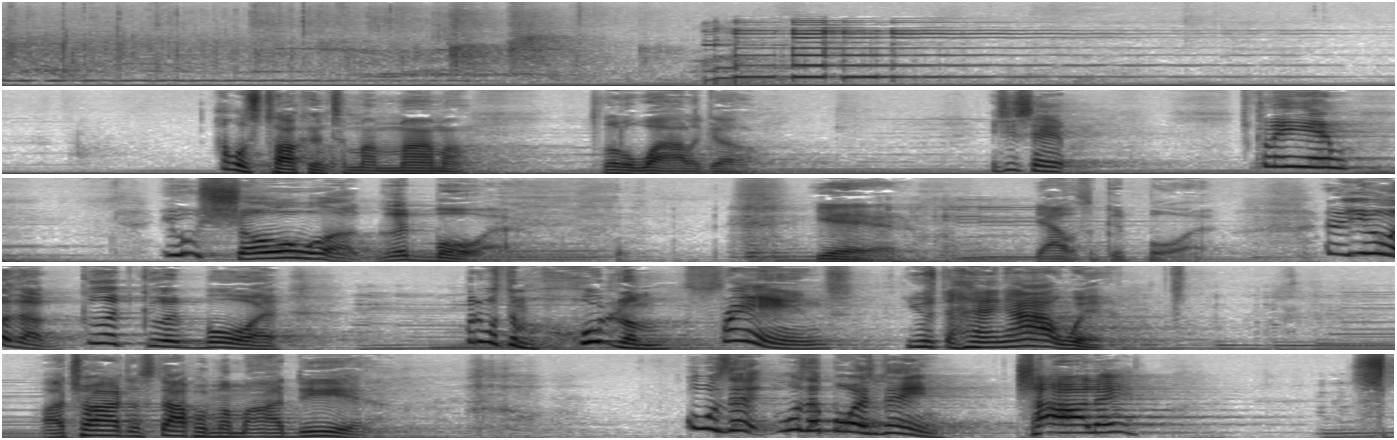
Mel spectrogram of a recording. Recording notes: As they unveil their darkest secrets before a screaming audience at San Francisco's Brava Theater. Snap Judgment, LIVE!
